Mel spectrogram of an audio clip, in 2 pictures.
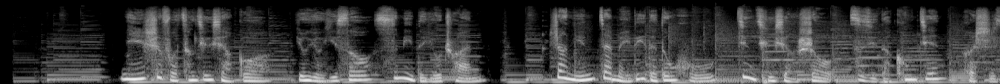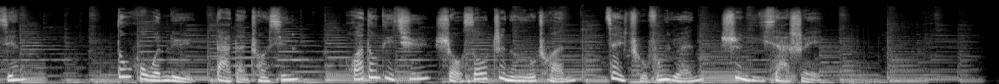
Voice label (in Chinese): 女 素人独白; 曾经想过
